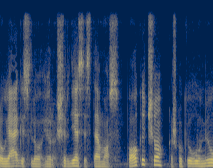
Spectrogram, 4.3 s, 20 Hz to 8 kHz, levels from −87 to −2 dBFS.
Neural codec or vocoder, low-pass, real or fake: none; 7.2 kHz; real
